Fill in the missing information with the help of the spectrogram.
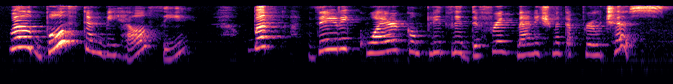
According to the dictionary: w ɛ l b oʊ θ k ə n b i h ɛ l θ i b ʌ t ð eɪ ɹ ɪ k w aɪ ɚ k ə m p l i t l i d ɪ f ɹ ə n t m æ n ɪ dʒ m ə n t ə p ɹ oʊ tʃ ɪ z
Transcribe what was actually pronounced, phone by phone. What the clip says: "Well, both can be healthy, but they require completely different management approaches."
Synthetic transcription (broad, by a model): w ɛ l b oʊ θ k ə n b i h ɛ l θ i b ʌ t ð eɪ ɹ ɪ k w aɪ ɚ k ə m p l i t l i d ɪ f ɹ ə n t m æ n ɪ dʒ m ə n t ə p ɹ oʊ tʃ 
